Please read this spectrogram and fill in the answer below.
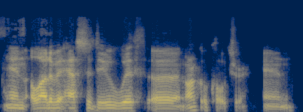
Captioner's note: none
